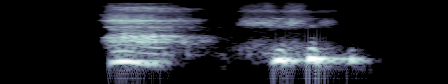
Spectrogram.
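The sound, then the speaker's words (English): Heavy breathing after dancing: two loud, breathy breaths in quick succession, each lasting about half a second, with no talking. “I'm noticing that my breath's a bit high from the dancing.”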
